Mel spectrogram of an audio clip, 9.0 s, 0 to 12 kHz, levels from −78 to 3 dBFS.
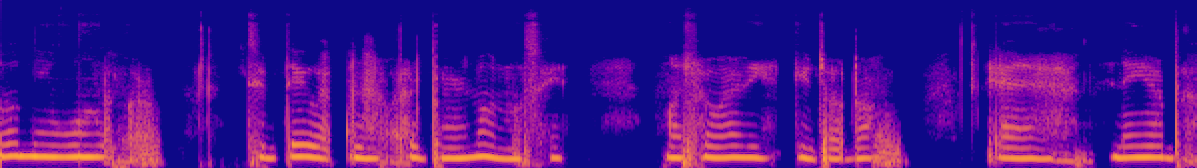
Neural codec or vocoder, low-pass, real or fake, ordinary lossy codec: codec, 24 kHz, 0.9 kbps, WavTokenizer, medium speech release version 2; 10.8 kHz; fake; none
